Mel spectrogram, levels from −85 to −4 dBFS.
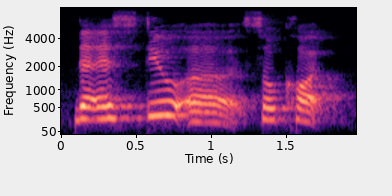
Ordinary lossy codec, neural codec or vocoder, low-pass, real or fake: none; none; none; real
